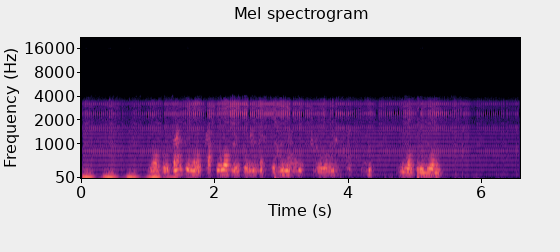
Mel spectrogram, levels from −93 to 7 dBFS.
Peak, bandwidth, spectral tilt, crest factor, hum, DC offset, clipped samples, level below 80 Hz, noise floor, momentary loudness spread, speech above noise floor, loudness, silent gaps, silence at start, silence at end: -10 dBFS; 4 kHz; -10.5 dB/octave; 18 dB; none; under 0.1%; under 0.1%; -38 dBFS; -53 dBFS; 20 LU; 26 dB; -29 LUFS; none; 0.05 s; 0.8 s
